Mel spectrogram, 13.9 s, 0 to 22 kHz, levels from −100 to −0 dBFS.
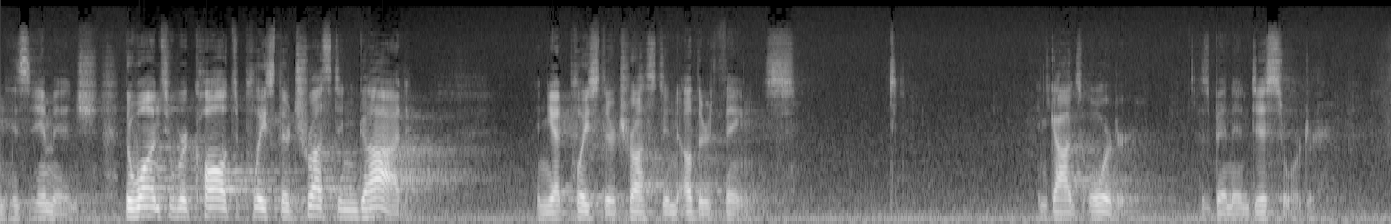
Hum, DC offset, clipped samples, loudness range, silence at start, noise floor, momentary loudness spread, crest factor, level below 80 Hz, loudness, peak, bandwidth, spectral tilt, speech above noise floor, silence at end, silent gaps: none; under 0.1%; under 0.1%; 12 LU; 0 s; -39 dBFS; 27 LU; 20 dB; -46 dBFS; -18 LUFS; 0 dBFS; 14 kHz; -5.5 dB/octave; 21 dB; 0 s; none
